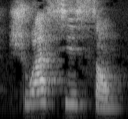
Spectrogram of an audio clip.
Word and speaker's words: choisissons: choisit يختاروا، nous choisissons قريتها هنا زد ما نقراوهاش choisissons، هنايا نقراوها زد حيت اس انتر دو فوايال، حيت ملي كتكون عندي اس ما بين جوج ديال لي فوايال كنطقوها زد. nous choisissons، vous choisissez تختارون انتم، ils choisissent.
